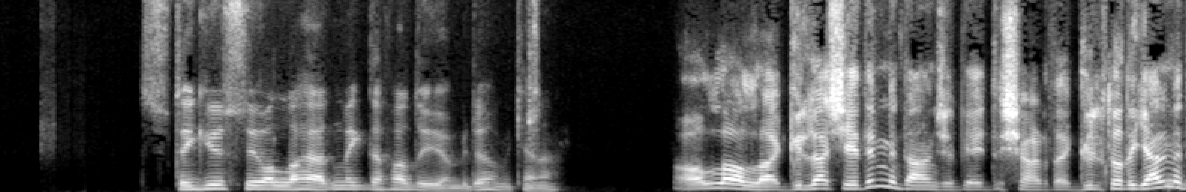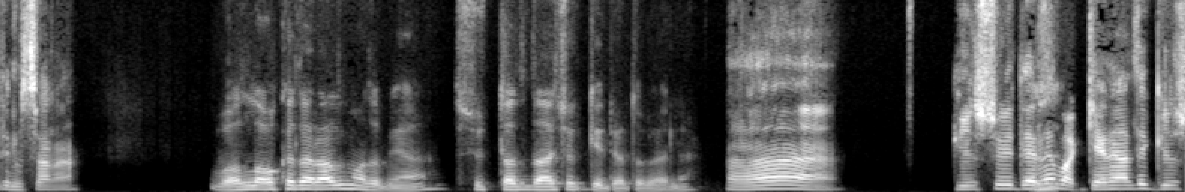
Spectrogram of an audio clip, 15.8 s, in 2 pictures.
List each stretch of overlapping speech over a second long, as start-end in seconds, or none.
none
